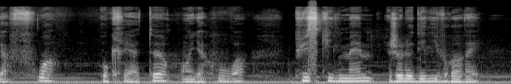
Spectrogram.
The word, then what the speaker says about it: YHWH: lettres latines d'ailleurs, et qui se prononçait au moins Yahuwah.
